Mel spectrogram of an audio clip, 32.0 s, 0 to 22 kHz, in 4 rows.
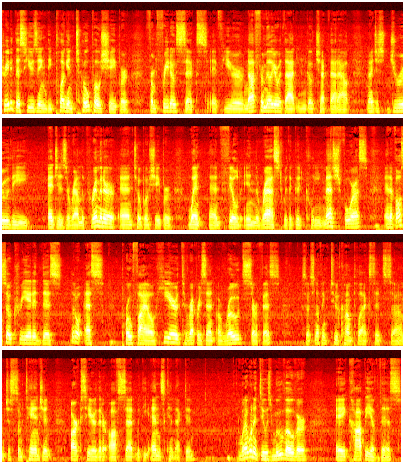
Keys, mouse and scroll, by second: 3.7-4.4 middle drag, 10.1-10.8 middle drag, 14.9-16.0 middle drag, 16.6-17.2 middle drag, 18.5-19.5 shift+middle drag, 19.8-20.1 scroll down 1, 21.9-22.2 scroll up 1, 22.5 shift+middle click, 27.9 click, 28.4 w, 28.5 click, 31.5 shift+click.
